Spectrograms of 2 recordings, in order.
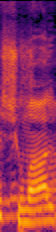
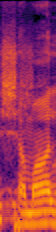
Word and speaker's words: شمال: ایک ہوتا ہے شمال، ہم لوگ تلفظ میں شمال پڑھتے ہیں، شمال نہیں ہے بلکہ شمال ہے، شین کے اوپر زبر کے ساتھ۔ اور ایک ہے جنوب۔ تو شمال ہم کسے کہتے ہیں؟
